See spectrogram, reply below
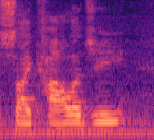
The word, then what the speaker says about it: psychology: Soul is psuche, where we get the word psychology. In English, the P is silent, but in Greek it's not.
